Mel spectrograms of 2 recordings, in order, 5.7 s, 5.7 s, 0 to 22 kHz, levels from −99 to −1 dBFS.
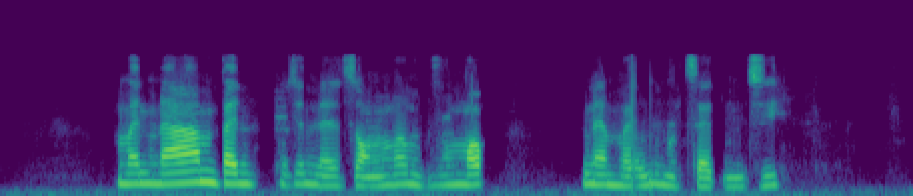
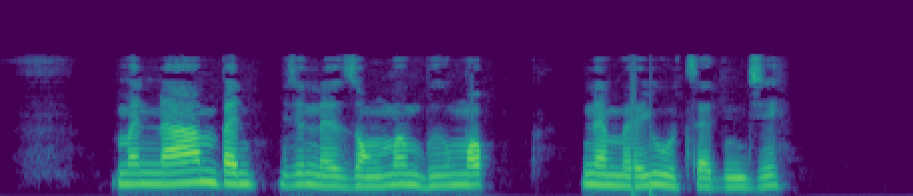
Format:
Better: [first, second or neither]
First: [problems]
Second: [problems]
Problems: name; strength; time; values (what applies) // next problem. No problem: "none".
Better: second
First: noise reduction (neural diffusion model UNIVERSE++)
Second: none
